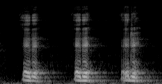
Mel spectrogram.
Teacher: the first one is that it is known as a tap it's a voiced alveolar tap meaning that there is a single tap of the tongue tip against the alveolar Ridge that it it it it you need to be careful with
